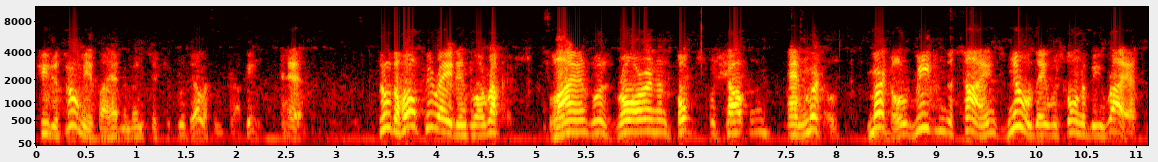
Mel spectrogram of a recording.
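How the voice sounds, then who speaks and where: A boastful old yarn-spinner. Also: male voice, extremely high pitch, very animated, brisk, husky, full character voice. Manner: folksy rambling yarn-spinner, laughs at own jokes. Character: boastful old male tall-tale teller. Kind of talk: 1940s radio comedy acting. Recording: dull old radio recording, faint hiss.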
